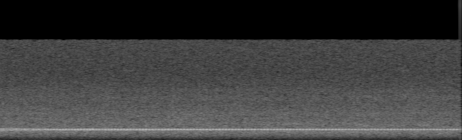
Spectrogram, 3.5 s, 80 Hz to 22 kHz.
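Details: A spring chorus of American toads (Anaxyrus americanus) on the Potomac River at River Bend Park, Great Falls, Virginia, April–May 2019: a steady, sweet high trill, several voices blending into one continuous ringing tone.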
